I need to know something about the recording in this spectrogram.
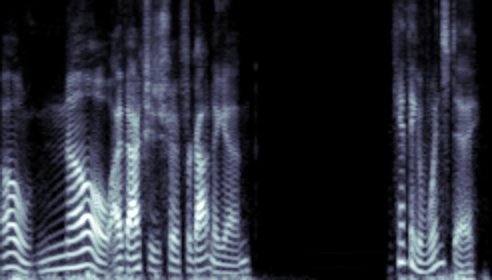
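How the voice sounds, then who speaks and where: A man's voice: mid-range voice, animated, moderate pace, dry recording, studio quality. A man with an American accent chatting casually as a game streamer, rambling and jokey, often correcting himself mid-thought. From United States. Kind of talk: casual livestream chat.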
